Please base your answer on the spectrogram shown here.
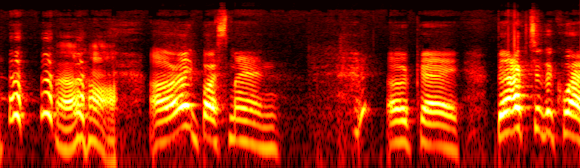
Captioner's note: laughs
